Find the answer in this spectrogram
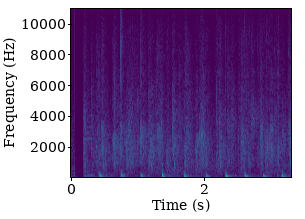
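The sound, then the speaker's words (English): A church audience clapping together as a praise to God, a clap offering, in a steady, unified rhythm of roughly three claps per second, with a dense wash of crowd noise filling the gaps between the sharp, punchy beats. “That's what you call a clap offering.”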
